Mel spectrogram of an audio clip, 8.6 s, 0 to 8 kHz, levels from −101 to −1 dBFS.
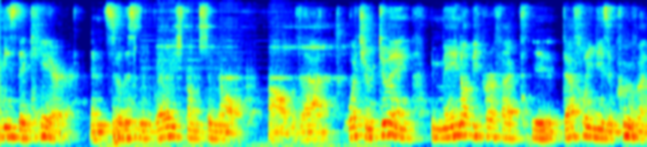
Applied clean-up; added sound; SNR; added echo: neural separator model SepFormer DNS4.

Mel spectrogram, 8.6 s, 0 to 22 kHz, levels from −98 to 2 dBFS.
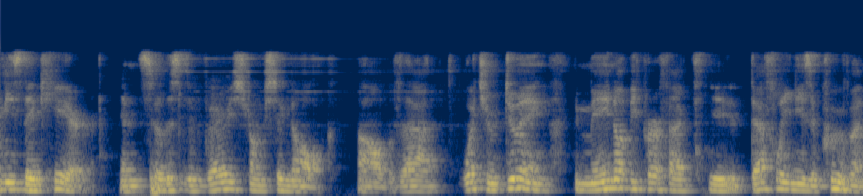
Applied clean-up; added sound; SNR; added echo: neural mask model DeepFilterNet 3.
